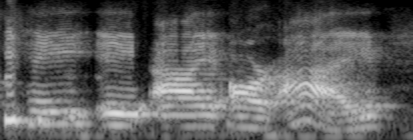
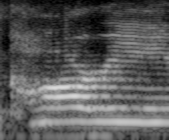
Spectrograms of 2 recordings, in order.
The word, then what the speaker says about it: Kairi: from Kingdom Hearts, and it's spelled Kairi, and no one ever gets it right. It's always Kari or Kiara, and like.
